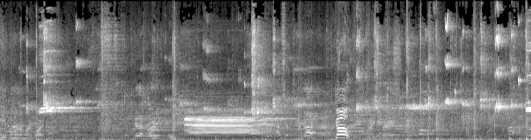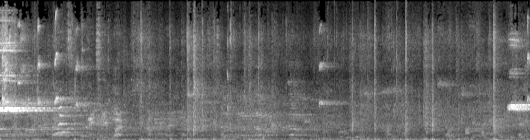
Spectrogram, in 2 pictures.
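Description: A basketball bounces with hollow thuds.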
